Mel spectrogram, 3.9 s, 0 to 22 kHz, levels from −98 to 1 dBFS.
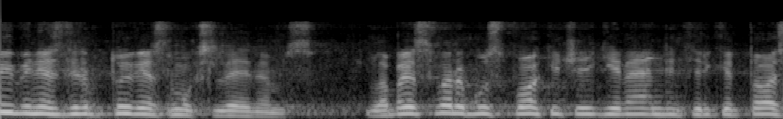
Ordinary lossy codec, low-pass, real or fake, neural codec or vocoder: Opus, 32 kbps; 9.9 kHz; fake; vocoder, 22.05 kHz, 80 mel bands, Vocos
